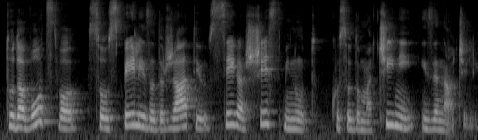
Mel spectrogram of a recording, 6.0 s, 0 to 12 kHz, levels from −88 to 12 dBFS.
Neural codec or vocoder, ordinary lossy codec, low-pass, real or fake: none; none; none; real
